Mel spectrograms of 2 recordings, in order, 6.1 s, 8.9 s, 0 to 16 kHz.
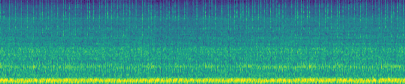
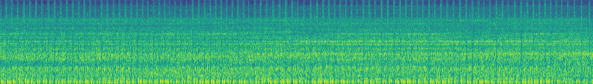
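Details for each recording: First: Kohler Command Pro 27 hp lawn mower V-twin after a head gasket repair, with the muffler baffle drilled out; loud, raw, steady open-exhaust idle with no misses; runs smoothly. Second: Kohler Command Pro 27hp twin-cylinder mower engine, running on one cylinder after plug fouling, attempting start: sharp rhythmic puffing like an exhaust leak; owner suspects blown head gasket.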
